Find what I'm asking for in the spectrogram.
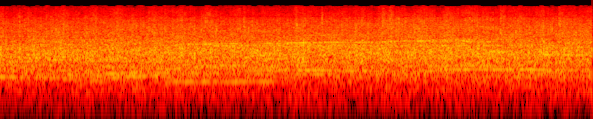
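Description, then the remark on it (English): A crowd applauds steadily during a speech about funding from the bipartisan infrastructure law, a dense, even wash of clapping mixed with cheering that holds at a consistent loudness for the whole stretch without any voice speaking over it. “And by the way, I noticed some of you have strongly voted against it, or they're cheering on that money coming in.”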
